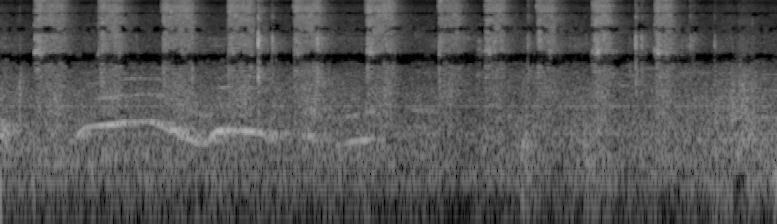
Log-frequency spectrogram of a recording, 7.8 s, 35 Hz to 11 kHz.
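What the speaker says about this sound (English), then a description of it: "We're just using basic Rust-Oleum spray paint here" Short hissing bursts from a Rust-Oleum spray paint can, repeated in a steady rhythm of about a dozen quick sprays on a WEN 2500W inverter generator, close by, with faint voices murmuring underneath.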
